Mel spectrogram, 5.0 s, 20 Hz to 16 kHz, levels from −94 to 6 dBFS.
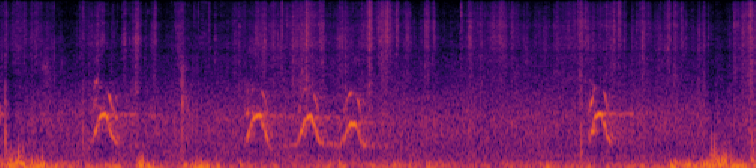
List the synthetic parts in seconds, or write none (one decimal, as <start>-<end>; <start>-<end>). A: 1.3-2.7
